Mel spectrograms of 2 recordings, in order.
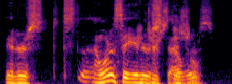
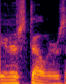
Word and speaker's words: interstitials: And they don't happen just on mobile sites, and it's not just for the ones that I can never pronounce this word. – Interstitials. – Interstitials. That's it. I keep wanting to say interstellars, and I know that's not right.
